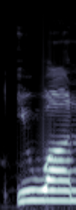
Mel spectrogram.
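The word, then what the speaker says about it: 元: নাম হলো রুপি তাহলে এখানে বন্ধুরা মনে রাখবে ইউয়ান এবং ইয়েন এই দুটির শব্দের উচ্চারণ কিন্তু একই ইউয়ান হলো চীনের মুদ্রা এবং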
